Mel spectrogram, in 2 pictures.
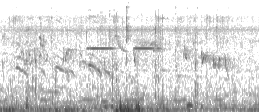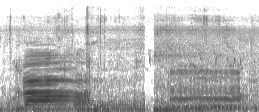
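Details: Cattle herd leaping and running down a green hill in a village setting, with one loud drawn-out moo rising and falling midway, a shorter moo near the end, and a low rumble of movement and faint background noise throughout.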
